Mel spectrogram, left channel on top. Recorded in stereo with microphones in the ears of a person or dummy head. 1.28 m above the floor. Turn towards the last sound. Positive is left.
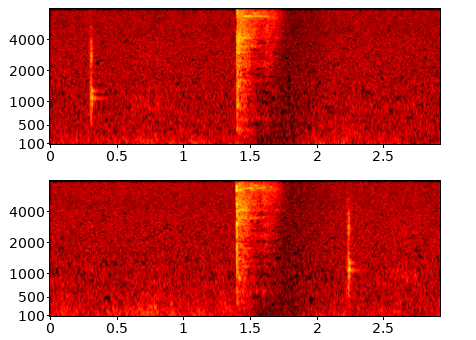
turn(degrees=-40)  # may be behind; listen again after turning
